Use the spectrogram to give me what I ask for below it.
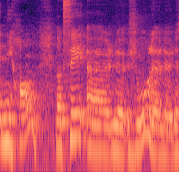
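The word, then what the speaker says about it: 日本: Le Japon, en fait, ça se prononce en japonais Nihon.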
